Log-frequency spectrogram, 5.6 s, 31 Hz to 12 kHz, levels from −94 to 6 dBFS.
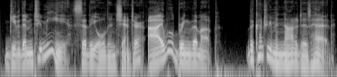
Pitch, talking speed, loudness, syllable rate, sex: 105 Hz, 190 wpm, -21 LUFS, 4.8 syllables/s, male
